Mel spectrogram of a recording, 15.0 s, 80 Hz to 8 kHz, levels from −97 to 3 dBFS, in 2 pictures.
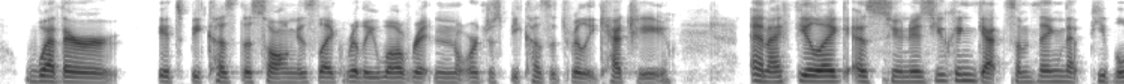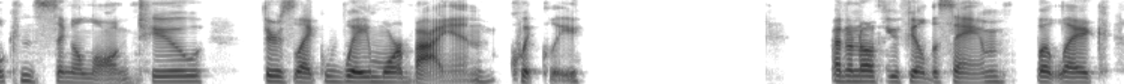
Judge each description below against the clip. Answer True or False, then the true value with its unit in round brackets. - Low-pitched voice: False (180 Hz)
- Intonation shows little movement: True (2.1 semitones)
